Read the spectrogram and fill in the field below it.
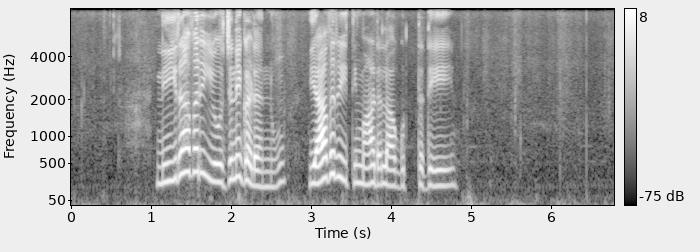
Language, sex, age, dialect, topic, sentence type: Kannada, female, 31-35, Coastal/Dakshin, agriculture, question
